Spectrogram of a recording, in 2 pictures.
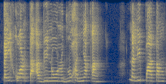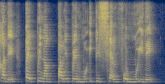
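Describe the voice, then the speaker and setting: A woman's voice: high voice, fairly even intonation, normal speed, fairly bright tone. A woman playing a scorned young woman in an Ilocano comedy drama, exclamatory and sarcastic in manner. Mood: indignant, scornful.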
